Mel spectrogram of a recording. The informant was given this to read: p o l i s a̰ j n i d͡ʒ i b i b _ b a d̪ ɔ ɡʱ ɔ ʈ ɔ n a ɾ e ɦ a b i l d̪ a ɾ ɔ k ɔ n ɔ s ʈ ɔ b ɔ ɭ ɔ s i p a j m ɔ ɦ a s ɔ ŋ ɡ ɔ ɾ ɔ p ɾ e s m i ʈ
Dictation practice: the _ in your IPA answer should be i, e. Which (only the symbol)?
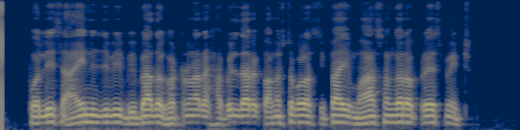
i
